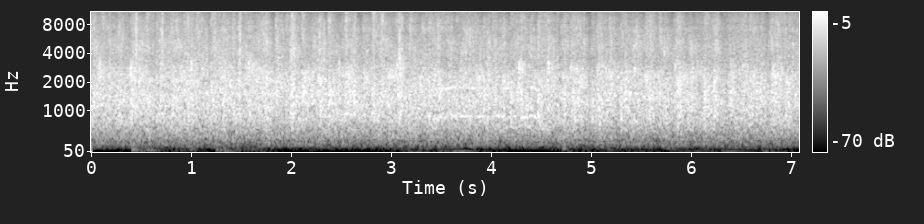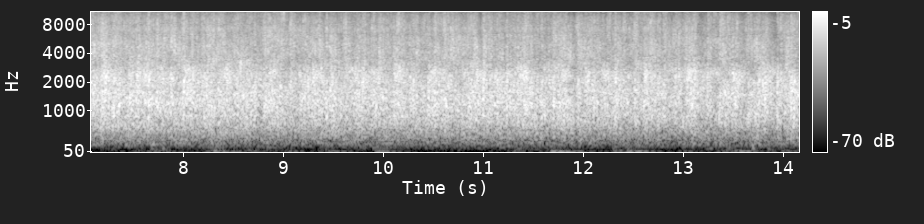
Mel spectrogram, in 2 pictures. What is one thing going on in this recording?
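A large audience applauds steadily in a large room.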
